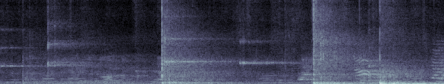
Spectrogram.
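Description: A volleyball being struck in a gym: two sharp slaps of the ball, about three seconds in and again just before the end, over players' voices echoing in the hall.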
